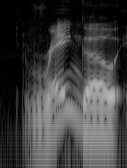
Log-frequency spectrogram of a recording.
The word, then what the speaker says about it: Rango: I it is really interesting, and just briefly, we're not doing a Rango thing, but Rango is it rhymes with Django, but it also it's the rhymes it's with tango.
